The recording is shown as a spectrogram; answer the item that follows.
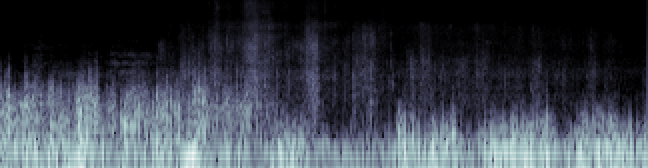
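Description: Wind buffeting the microphone on an exposed mountain ridge: an uneven low rumble that rises and falls, with a few soft scuffs around the middle.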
